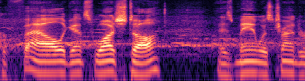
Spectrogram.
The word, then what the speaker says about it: Ouachita: at a baptist university back in texas everybody pronounces it wichita but really it's ouachita washington washington how would you pronounce it it's washita baptist university get it right it's washi tall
